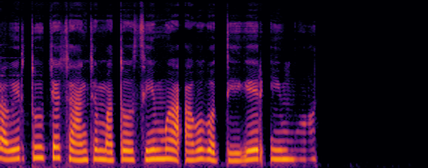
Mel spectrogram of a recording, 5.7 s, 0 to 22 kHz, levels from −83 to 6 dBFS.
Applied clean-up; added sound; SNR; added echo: neural mask model DeepFilterNet 3.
